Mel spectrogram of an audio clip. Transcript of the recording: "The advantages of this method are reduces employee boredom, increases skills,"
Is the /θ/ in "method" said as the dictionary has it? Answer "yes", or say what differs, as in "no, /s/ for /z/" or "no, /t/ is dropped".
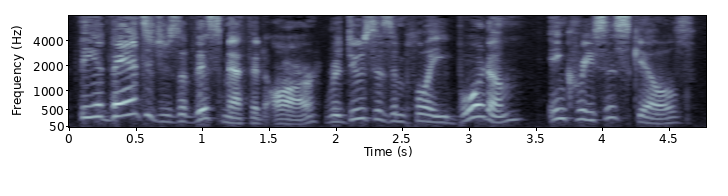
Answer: yes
